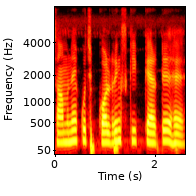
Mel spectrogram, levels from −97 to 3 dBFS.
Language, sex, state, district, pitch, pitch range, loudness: Hindi, male, Jharkhand, Deoghar, 165 Hz, 155-180 Hz, -17 LUFS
